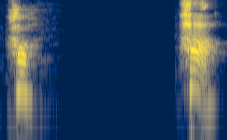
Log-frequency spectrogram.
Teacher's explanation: the sound of the letter h in the english word hat saying this sound involves a forceful expulsion of air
